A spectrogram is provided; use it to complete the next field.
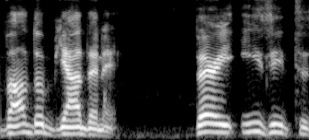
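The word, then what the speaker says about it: Valdobbiadene: proseccos in the world is a town called valdobiadane very easy to say when you hear it but very difficult to pronounce when you read it this is a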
